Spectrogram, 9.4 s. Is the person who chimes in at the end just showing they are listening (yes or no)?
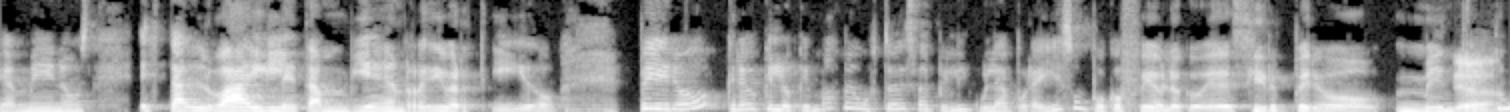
yes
